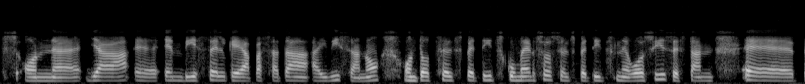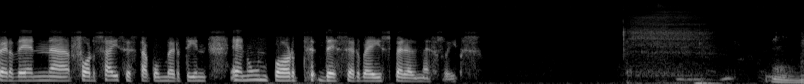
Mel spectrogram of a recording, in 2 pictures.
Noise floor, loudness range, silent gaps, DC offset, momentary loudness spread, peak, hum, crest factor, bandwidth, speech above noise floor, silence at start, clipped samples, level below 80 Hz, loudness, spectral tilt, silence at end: -64 dBFS; 5 LU; none; under 0.1%; 15 LU; -4 dBFS; none; 22 dB; 16.5 kHz; 41 dB; 0.05 s; under 0.1%; -54 dBFS; -23 LUFS; -6 dB/octave; 0 s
